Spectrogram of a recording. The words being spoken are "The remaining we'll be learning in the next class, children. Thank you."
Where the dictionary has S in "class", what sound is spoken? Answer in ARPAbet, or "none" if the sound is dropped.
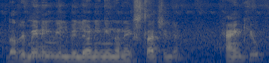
none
